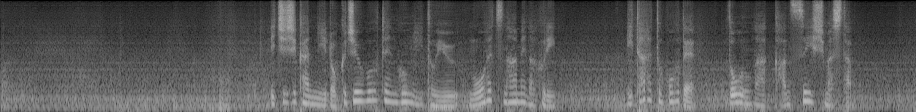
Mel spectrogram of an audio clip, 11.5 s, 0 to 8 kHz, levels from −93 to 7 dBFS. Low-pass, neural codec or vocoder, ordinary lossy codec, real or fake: none; codec, 16 kHz, 0.3 kbps, FocalCodec; none; fake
